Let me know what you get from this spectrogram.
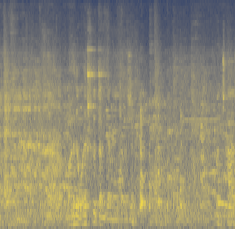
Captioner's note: laughs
